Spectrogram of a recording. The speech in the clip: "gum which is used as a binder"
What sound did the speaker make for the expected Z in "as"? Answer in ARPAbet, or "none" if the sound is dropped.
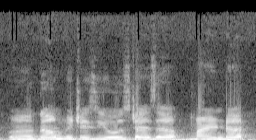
Z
